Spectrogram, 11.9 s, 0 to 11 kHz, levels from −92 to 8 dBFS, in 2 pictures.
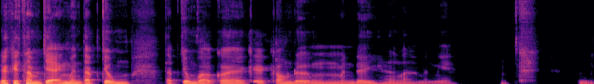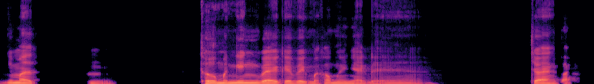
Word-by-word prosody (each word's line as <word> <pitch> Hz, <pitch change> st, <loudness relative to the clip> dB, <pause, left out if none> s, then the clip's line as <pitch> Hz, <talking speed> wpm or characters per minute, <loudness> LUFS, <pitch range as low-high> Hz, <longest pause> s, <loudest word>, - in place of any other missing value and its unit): cho 110 Hz, -, +6 dB
cái 120 Hz, -, +6 dB
tâm 105 Hz, -2 st, +6 dB
trạng 90 Hz, +3 st, +6 dB
mình 90 Hz, -3 st, +2 dB
tập 85 Hz, -, +2 dB
trung 95 Hz, -2 st, +3 dB, 0.4 s
tập -, -, -6 dB
trung 95 Hz, -2 st, +3 dB
vào 85 Hz, -3 st, +1 dB
coi 90 Hz, -3 st, -1 dB
cái 105 Hz, +1 st, -4 dB
con 90 Hz, 0 st, -2 dB
đường 75 Hz, -2 st, -4 dB
mình 75 Hz, 0 st, -8 dB
đi 80 Hz, +2 st, -5 dB
hoặc 75 Hz, -2 st, -11 dB
là -, -, -11 dB
mình 70 Hz, 0 st, -19 dB
nghe. 70 Hz, 0 st, -16 dB, 1.3 s
Ừm, 75 Hz, -, -13 dB
nhưng 100 Hz, +2 st, +1 dB
mà 85 Hz, -2 st, +4 dB, 0.5 s
ừm. 80 Hz, -2 st, -9 dB, 0.9 s
Thường 95 Hz, -2 st, +4 dB
mình 90 Hz, +2 st, +3 dB
nghiêng 110 Hz, +1 st, +3 dB
về 85 Hz, -4 st, +4 dB
cái 110 Hz, +7 st, -1 dB
việc 105 Hz, -6 st, -1 dB
mà 80 Hz, -, -4 dB
không 95 Hz, -1 st, -3 dB
nghe 90 Hz, -, -2 dB
nhạc 75 Hz, -3 st, -3 dB
để, -, -, -7 dB
a 90 Hz, -3 st, -9 dB, 1.1 s
cho -, -, +3 dB
an 85 Hz, -1 st, +1 dB
toàn. -, -, -7 dB
90 Hz, 195 wpm, -23 LUFS, 80-95 Hz, 1.3 s, cho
